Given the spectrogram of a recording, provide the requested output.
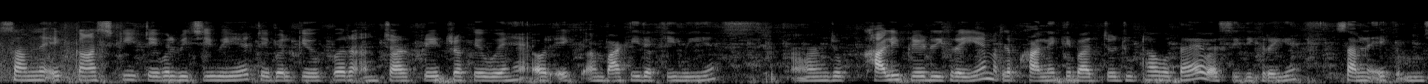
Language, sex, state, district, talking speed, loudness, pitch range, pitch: Hindi, female, Uttar Pradesh, Jalaun, 190 wpm, -29 LUFS, 180-195 Hz, 185 Hz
